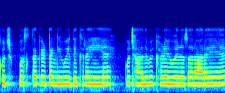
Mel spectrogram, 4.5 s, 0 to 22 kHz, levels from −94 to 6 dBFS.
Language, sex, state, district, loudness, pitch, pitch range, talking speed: Hindi, female, Bihar, Bhagalpur, -27 LUFS, 290 Hz, 290-300 Hz, 210 wpm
